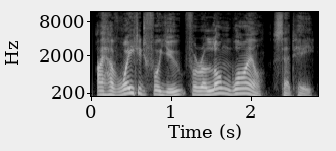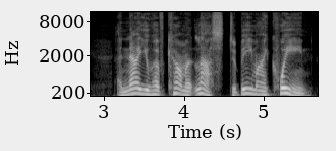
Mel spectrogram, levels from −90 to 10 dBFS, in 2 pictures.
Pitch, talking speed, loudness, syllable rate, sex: 155 Hz, 235 wpm, -19 LUFS, 4.7 syllables/s, male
